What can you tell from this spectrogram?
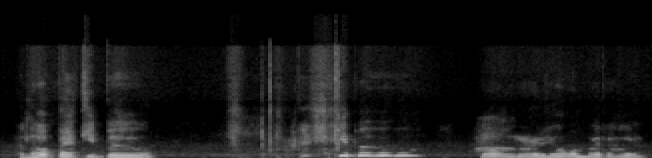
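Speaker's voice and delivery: high-pitched hammed-up Romanian greeting; Romanian accent. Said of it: "use my most famous Romanian accent".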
